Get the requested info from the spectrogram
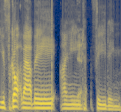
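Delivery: put-on cat voice. Speaking for a cat who hasn't had his biscuits: voicing the cat. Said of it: "it's just like".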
